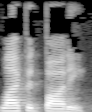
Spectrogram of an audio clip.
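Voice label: "lipid body", English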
